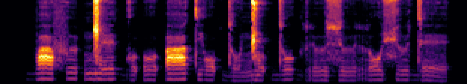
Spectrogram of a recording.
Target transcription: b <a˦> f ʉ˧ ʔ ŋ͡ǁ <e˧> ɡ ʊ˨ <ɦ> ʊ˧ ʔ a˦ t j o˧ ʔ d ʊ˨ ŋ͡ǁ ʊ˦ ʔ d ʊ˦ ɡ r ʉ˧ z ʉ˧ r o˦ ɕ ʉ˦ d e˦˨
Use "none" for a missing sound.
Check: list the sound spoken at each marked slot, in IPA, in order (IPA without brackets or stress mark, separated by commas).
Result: a˧, e˧, ʔ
